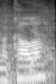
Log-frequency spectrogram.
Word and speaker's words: McCullough: McCullough?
